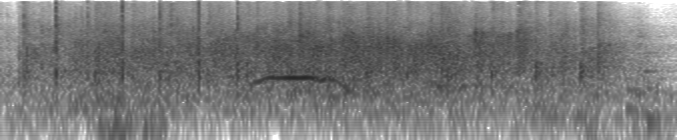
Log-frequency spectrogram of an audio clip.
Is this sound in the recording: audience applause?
yes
